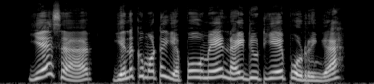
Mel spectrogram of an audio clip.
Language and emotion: Tamil, angry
